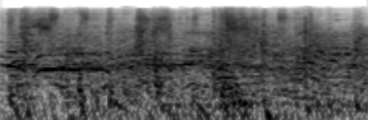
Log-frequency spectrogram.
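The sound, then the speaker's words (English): Crashes and thuds as a man is shoved into a jukebox during a bar fight, over a loud, dense crowd of shouting, brawling people that continues throughout. “They climb onto the bar. A man is shoved into the jukebox, which shifts songs.”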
